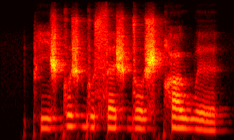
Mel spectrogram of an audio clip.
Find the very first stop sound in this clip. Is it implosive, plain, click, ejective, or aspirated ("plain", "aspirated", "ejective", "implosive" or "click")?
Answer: aspirated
